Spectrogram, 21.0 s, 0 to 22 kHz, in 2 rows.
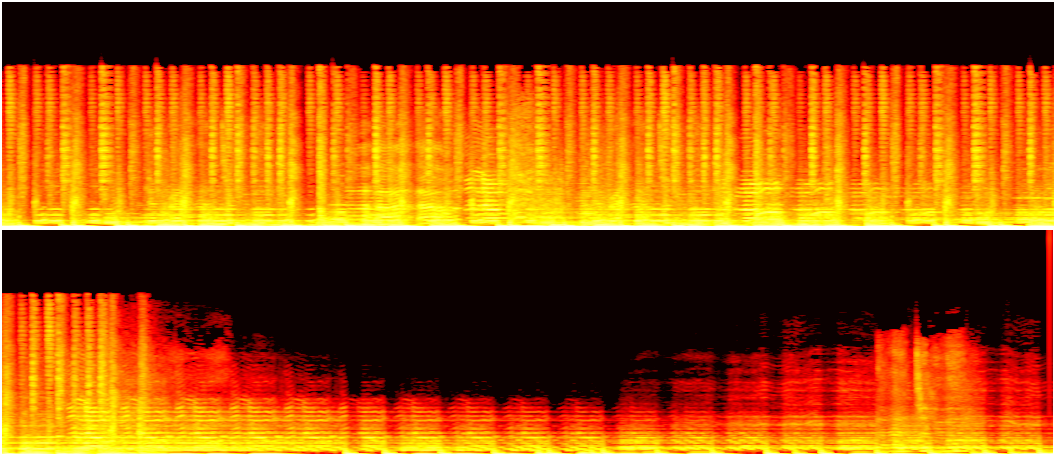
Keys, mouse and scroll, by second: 5.8-7.3 typing, 9.8-13.2 drag, 14.0 4, 14.3 Return, 16.4 click, 19.4 click.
